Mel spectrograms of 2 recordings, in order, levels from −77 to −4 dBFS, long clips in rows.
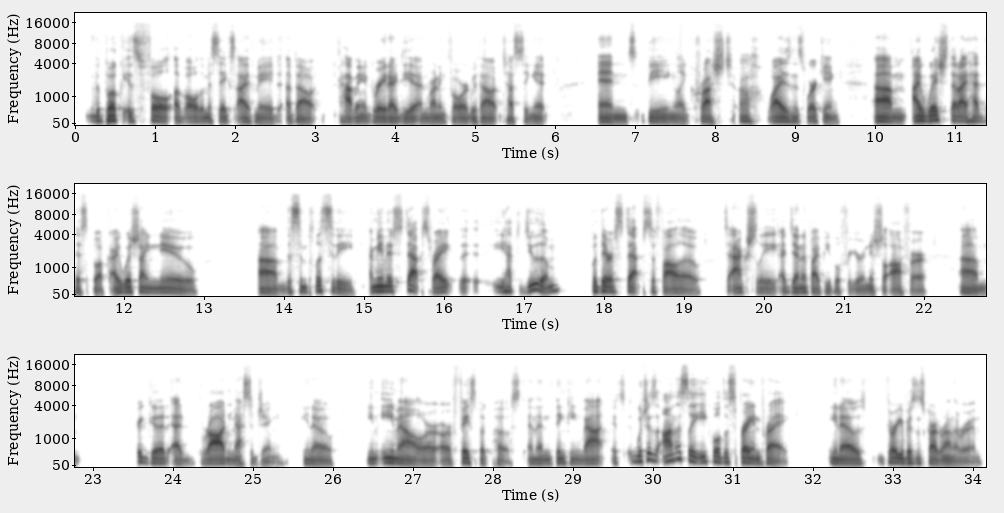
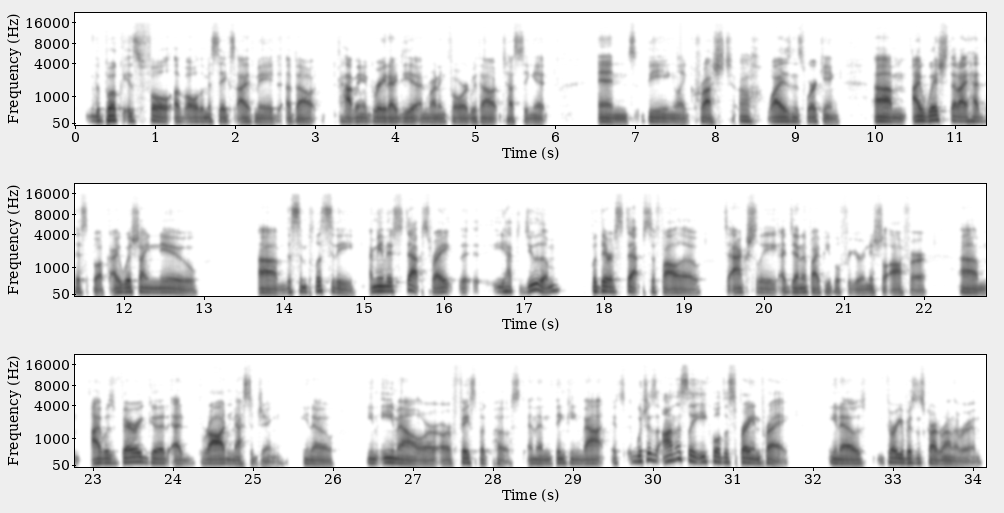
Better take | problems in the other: second | audio cutting out; at 23 s for 0.5 s

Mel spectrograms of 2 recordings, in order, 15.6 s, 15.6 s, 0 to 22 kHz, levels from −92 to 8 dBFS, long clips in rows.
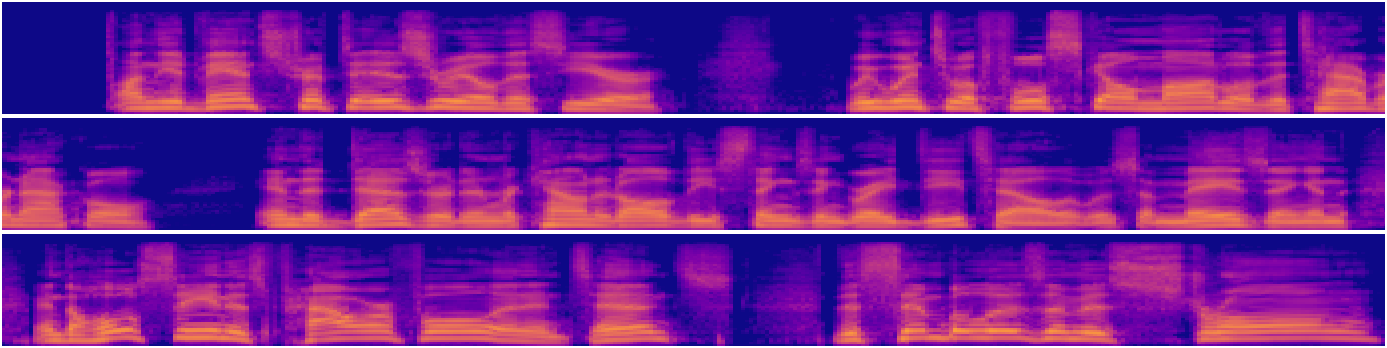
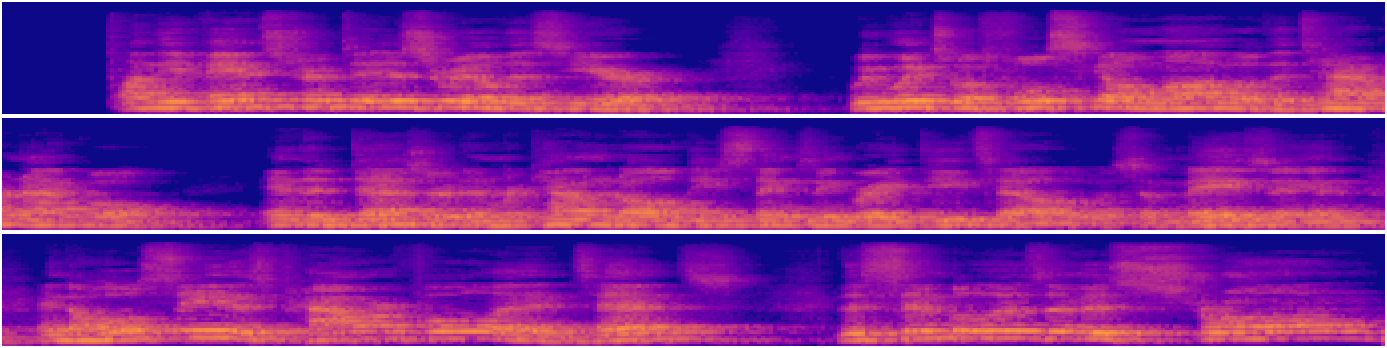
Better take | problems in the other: first | off-mic speech; far // room echo; noticeable; dies away in 0.6 s

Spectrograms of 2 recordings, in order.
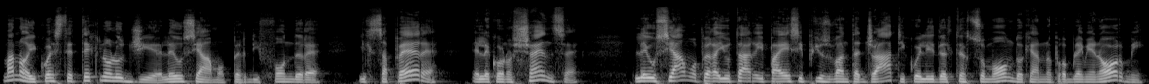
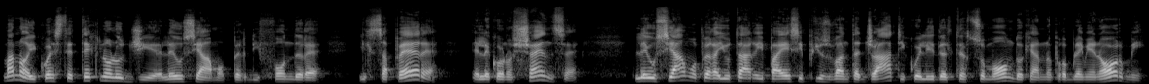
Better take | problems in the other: first | thin; somewhat; fading below 350 Hz

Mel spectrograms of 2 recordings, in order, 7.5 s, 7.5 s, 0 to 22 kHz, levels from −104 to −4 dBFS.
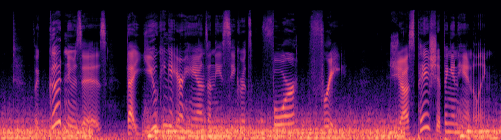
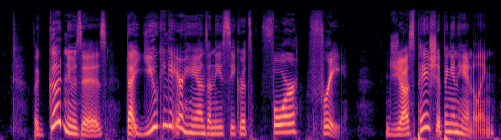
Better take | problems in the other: second | low rumble; loud; throughout; 1 dB below the speech

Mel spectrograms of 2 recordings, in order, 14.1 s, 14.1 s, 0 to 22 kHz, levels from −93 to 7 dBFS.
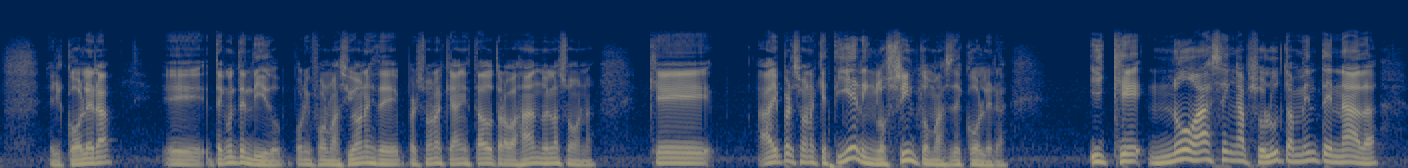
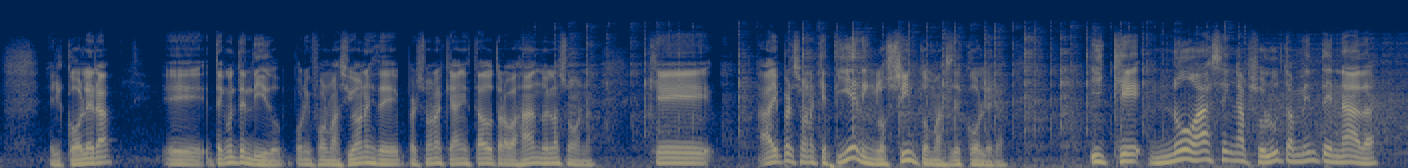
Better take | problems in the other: first | household noises; noticeable; from 5.5 s on; 20 dB below the speech

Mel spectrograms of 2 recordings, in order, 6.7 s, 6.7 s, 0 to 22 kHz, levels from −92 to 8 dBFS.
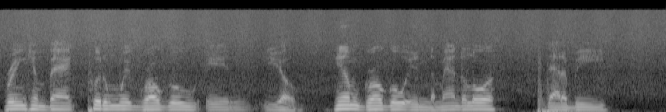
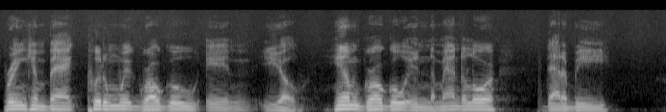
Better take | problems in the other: second | hiss; loud; throughout; 3 dB below the speech; faint in the second

